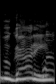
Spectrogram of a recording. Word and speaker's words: Bugatti: mess that one up a Bugatti it's a Bugatti I didn't there are other words attached to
